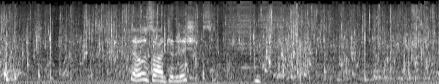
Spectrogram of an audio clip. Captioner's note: laughs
